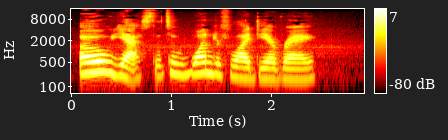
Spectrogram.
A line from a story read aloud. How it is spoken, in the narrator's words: Fraser snapped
